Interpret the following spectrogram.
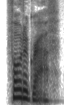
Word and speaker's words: photograph: Photograph, now photographer. Notice how the stress changes when the word becomes longer.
